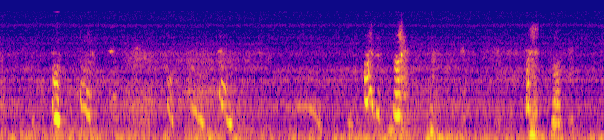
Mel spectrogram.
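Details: Bentley, a pomsky puppy, meeting the neighbours' big dog after hearing strange noises; short high yips and whimpers, rising and falling, scattered over six seconds with low background rumble.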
